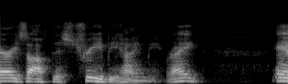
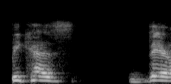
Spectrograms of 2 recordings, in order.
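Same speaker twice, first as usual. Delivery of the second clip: ordinary talk, nothing marked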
